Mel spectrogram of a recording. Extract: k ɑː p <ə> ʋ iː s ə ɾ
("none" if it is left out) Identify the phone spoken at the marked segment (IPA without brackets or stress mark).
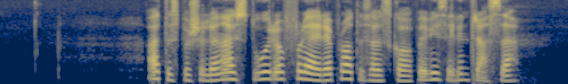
ə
